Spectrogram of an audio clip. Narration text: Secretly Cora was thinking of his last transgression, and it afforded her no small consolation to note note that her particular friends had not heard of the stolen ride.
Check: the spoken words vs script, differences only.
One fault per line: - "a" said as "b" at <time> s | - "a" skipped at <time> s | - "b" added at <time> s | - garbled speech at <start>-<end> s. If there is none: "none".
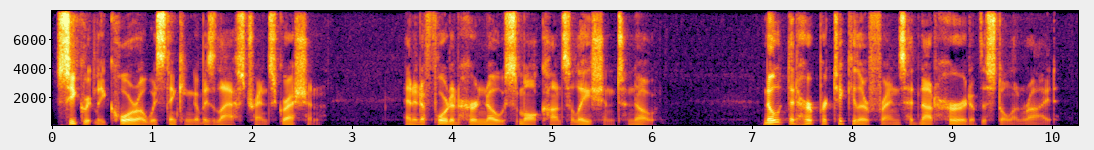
none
